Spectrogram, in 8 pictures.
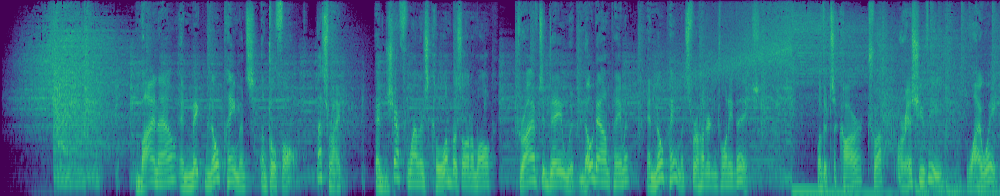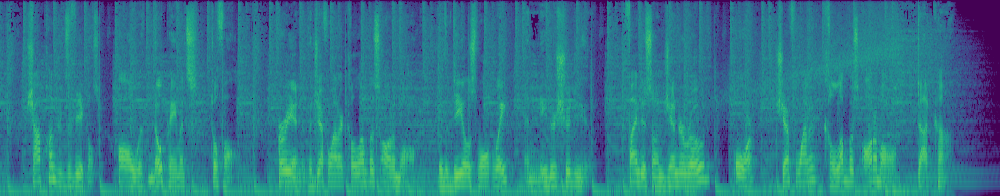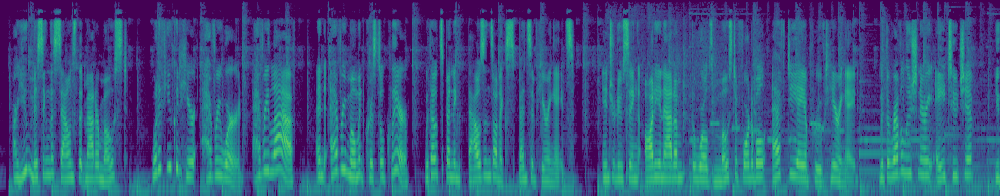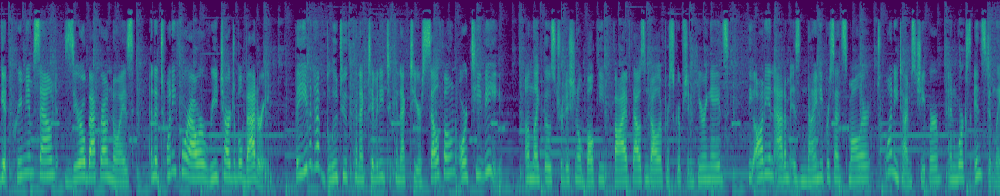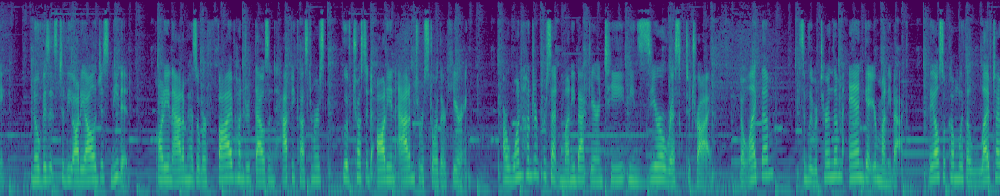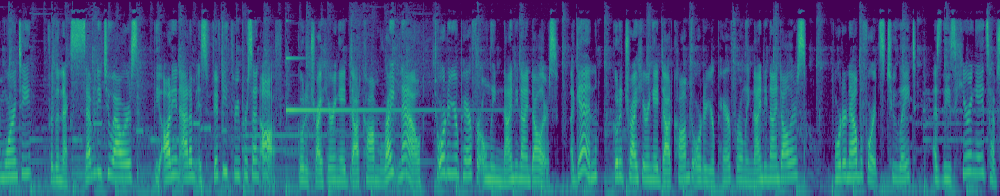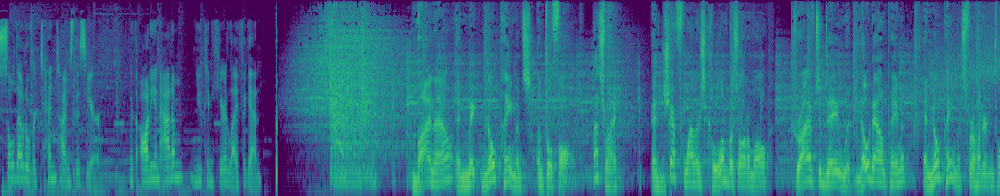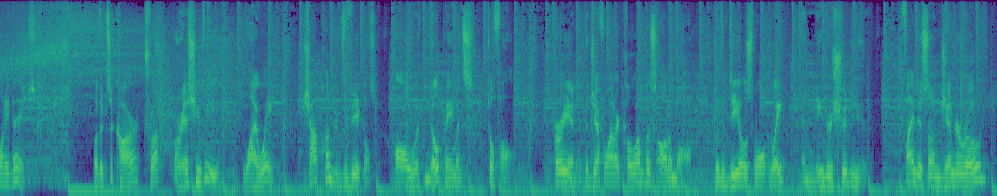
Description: True Crime, Society & Culture, Documentary, History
